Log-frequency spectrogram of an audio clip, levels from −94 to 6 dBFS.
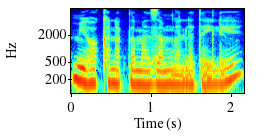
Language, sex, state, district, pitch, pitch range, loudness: Wancho, female, Arunachal Pradesh, Longding, 165 Hz, 155-180 Hz, -17 LUFS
